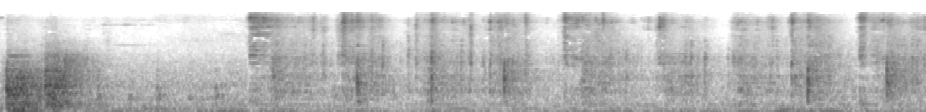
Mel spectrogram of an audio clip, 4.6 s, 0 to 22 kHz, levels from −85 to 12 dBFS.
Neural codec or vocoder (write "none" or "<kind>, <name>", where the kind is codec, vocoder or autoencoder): none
